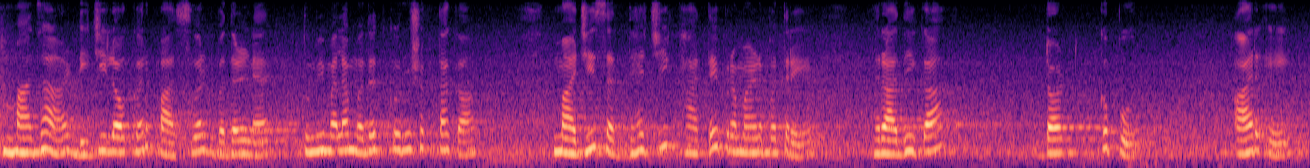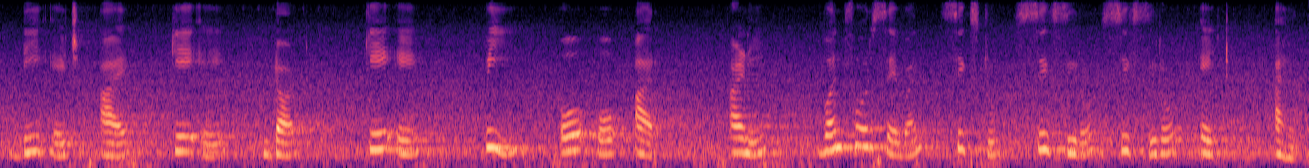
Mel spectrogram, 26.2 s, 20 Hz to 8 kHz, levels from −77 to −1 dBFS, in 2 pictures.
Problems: constant background noise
